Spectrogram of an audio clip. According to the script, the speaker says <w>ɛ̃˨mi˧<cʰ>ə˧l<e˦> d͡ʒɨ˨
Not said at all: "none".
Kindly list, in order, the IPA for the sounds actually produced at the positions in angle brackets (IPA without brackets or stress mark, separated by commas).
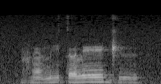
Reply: v, t, eː˦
